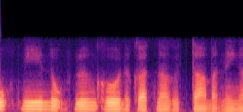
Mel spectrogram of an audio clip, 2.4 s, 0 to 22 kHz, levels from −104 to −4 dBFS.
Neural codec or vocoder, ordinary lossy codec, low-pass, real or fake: codec, 24 kHz, 0.5 kbps, DualCodec; none; 5.4 kHz; fake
